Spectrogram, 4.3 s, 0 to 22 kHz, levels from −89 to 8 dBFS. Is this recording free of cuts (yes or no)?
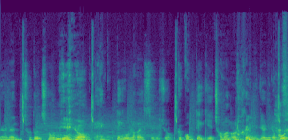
no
